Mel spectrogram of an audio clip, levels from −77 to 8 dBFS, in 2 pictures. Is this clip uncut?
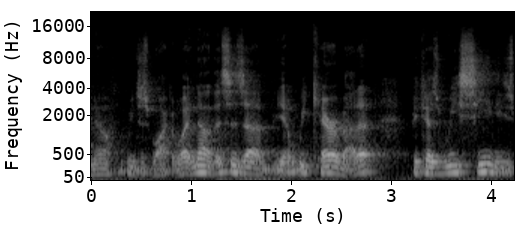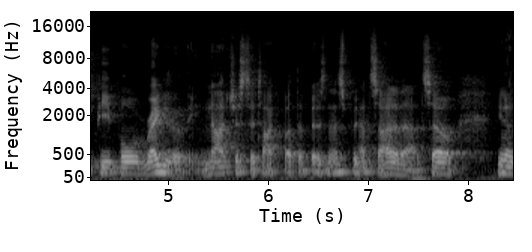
no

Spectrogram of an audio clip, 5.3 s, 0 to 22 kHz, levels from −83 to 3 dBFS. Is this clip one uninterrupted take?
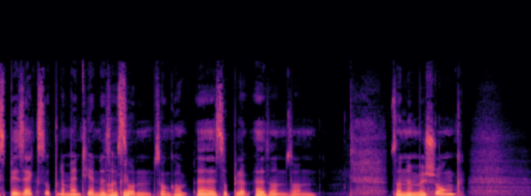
yes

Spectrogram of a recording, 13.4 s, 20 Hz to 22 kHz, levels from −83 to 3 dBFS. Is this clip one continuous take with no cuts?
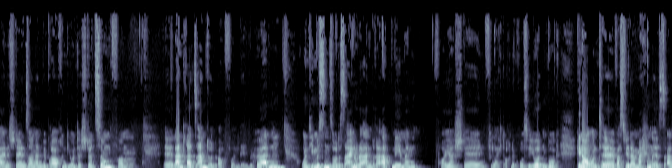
yes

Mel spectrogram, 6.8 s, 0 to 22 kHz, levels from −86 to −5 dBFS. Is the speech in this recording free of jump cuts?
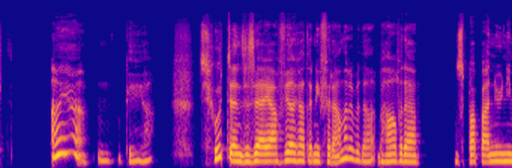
yes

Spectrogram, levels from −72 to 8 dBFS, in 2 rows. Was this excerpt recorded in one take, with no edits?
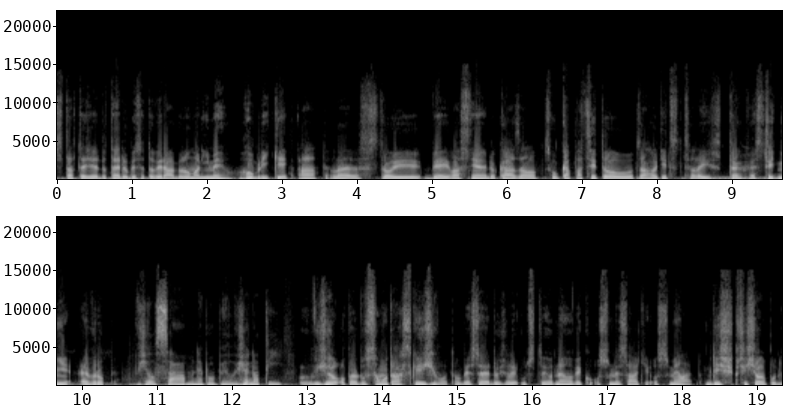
no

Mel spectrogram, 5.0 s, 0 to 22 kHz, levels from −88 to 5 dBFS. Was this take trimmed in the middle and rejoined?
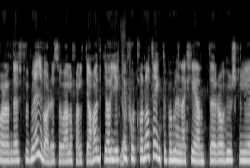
yes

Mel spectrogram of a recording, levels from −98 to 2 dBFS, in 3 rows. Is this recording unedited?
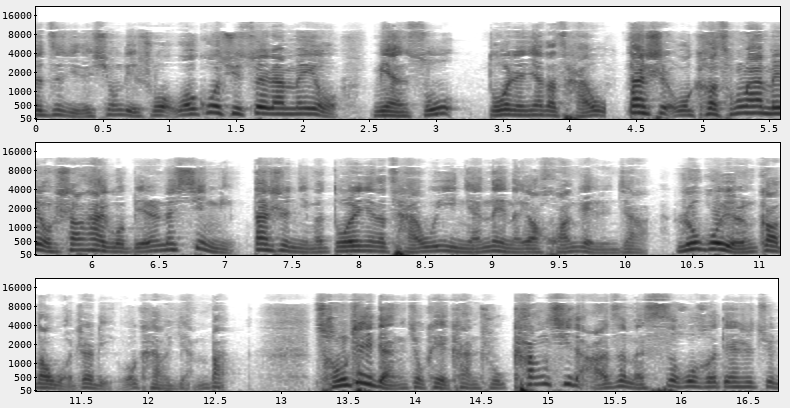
no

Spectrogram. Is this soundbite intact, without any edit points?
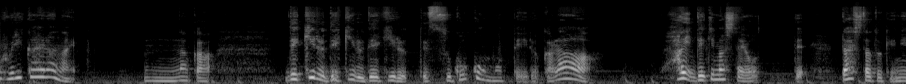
yes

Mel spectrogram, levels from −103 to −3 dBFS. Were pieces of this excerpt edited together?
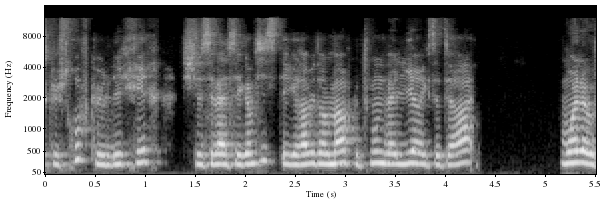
yes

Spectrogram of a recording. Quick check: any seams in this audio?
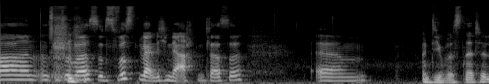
no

